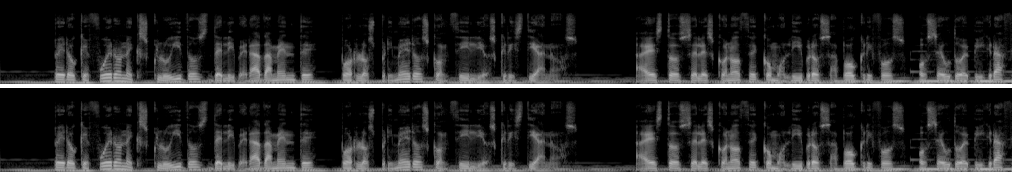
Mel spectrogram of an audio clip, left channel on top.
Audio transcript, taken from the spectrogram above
pero que fueron excluidos deliberadamente por los primeros concilios cristianos. A estos se les conoce como libros apócrifos o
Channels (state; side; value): identical; both; correlation 1.00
